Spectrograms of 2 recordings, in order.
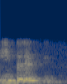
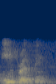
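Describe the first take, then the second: First: The vowel after "int" is pronounced. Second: The vowel after "int" is dropped. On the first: The speaker calls it wrong. "yo no quiero que pronuncien interesting" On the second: The speaker calls it right. "de manera que no la pronuncies, la suprimes"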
